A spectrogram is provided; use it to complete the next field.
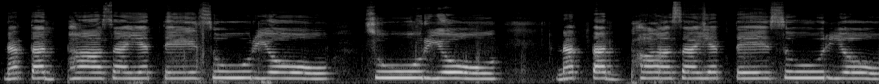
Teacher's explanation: తద్భా అక్కడ భా అనేది మహాప్రాణాక్షరం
